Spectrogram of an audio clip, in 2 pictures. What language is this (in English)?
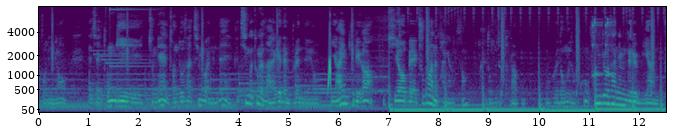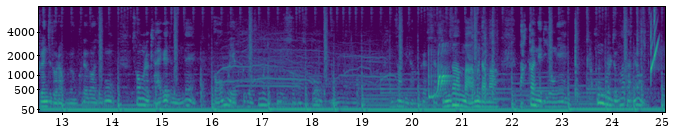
Korean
